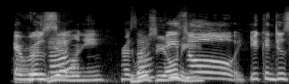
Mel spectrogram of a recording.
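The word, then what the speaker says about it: Eruzione: the guy that played Michael Urzioni, I think is his name, the captain. I always mispronounce it. I'm bad with Italian names. Eruzioni.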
